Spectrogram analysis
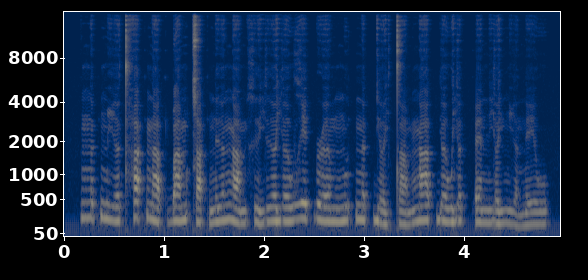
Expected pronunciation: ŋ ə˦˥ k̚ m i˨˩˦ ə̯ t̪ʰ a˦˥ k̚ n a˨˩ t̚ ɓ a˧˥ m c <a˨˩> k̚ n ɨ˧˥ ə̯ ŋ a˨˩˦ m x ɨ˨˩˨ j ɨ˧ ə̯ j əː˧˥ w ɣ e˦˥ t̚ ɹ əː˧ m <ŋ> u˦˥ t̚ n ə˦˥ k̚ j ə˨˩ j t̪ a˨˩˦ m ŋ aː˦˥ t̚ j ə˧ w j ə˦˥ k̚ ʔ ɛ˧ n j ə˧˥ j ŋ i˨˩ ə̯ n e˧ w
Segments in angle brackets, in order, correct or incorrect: correct, correct

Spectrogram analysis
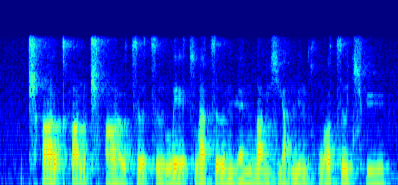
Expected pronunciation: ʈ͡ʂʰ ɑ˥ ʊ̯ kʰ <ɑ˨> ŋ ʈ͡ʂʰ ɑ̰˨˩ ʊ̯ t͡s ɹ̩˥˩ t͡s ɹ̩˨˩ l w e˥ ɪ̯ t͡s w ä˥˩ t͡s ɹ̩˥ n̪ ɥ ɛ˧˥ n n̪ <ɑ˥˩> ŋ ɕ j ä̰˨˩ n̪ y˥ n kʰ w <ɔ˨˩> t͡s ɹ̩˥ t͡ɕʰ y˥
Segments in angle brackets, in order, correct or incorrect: incorrect, incorrect, incorrect

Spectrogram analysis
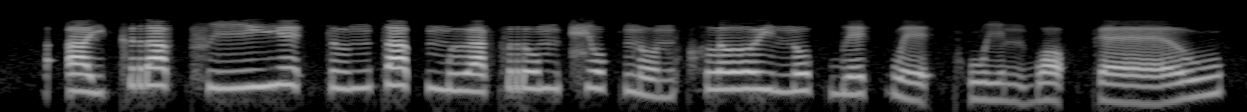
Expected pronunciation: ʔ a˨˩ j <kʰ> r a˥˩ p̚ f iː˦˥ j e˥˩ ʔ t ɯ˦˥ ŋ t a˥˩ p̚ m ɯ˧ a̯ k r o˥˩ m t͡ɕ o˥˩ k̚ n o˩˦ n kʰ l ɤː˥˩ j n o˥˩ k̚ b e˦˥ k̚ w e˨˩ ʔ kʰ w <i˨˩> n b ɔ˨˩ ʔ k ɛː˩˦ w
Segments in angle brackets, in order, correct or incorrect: incorrect, correct

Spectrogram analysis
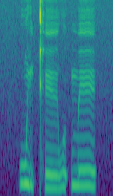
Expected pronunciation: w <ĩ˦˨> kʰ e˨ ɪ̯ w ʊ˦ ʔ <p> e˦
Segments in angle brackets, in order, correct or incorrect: correct, incorrect

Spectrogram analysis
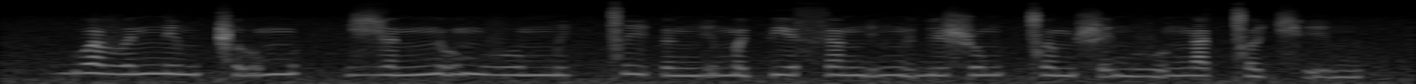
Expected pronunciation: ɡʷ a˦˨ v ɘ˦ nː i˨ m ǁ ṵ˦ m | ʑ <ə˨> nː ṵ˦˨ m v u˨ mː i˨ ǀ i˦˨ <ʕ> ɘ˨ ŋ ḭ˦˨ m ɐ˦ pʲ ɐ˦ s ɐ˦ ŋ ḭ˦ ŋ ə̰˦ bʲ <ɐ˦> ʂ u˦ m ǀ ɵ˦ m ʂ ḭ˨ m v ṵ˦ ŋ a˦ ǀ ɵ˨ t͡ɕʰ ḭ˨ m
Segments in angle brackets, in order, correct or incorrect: correct, incorrect, correct

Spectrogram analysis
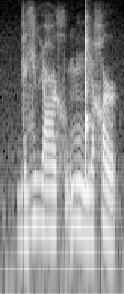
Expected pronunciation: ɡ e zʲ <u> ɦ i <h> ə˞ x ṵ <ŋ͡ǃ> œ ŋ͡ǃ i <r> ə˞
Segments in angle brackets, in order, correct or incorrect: correct, incorrect, incorrect, incorrect

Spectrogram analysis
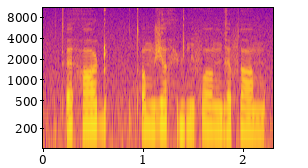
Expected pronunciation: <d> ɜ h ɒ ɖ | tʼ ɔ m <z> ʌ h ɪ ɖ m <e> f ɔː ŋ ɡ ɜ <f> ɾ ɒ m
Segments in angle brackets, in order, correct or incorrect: incorrect, incorrect, incorrect, correct

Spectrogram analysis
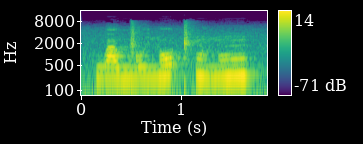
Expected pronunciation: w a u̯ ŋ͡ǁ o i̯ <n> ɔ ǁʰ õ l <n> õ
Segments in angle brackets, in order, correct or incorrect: correct, correct

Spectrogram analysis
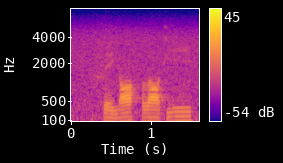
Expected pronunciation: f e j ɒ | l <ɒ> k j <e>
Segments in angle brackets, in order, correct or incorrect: incorrect, incorrect

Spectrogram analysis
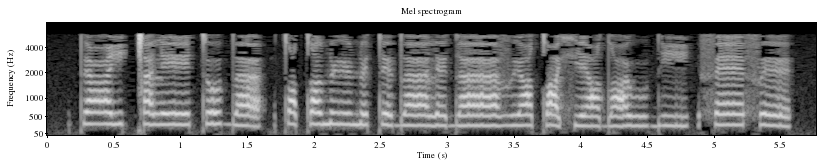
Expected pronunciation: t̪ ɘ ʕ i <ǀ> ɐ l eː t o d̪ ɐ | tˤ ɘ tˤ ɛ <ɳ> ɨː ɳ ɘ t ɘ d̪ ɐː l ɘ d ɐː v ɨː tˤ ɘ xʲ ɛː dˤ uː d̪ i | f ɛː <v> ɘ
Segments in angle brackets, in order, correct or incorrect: correct, correct, incorrect

